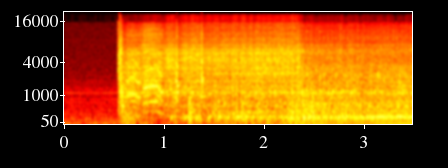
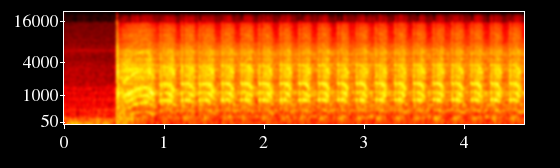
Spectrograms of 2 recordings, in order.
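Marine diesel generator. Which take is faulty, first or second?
second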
